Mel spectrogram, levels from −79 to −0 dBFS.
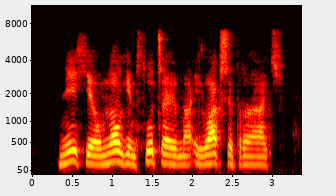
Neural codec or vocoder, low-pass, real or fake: codec, 16 kHz, 8 kbps, FreqCodec, smaller model; 7.2 kHz; fake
